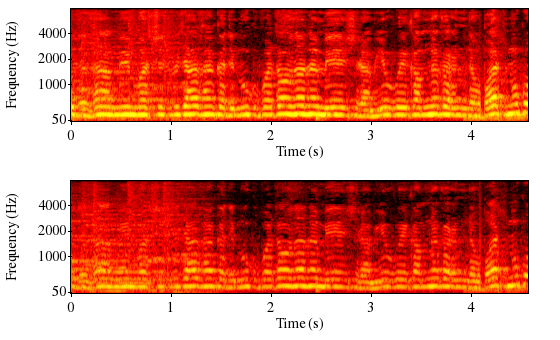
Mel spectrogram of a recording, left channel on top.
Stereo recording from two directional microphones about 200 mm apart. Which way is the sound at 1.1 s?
60° left (ahead or behind).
